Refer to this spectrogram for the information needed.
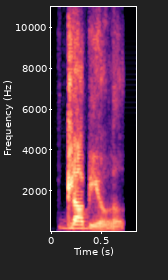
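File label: "globulin", Indian; Dictionary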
